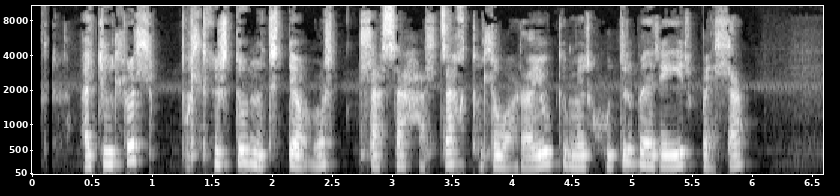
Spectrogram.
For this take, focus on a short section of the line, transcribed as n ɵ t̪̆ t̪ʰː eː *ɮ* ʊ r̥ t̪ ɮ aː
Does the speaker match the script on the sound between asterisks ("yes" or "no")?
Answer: no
